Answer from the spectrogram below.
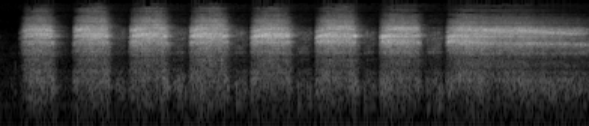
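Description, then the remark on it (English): A series of seven quick, forceful breathy puffs in a steady rhythm, followed by one long, sustained exhale of blown-out air with a bright hissing tone, done as a qigong breathing exercise. No talking. “and blow all the air out and then take a deep breath in and do it again.”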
